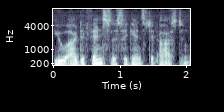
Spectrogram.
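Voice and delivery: ordinary talk

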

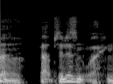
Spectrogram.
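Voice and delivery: ordinary delivery

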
